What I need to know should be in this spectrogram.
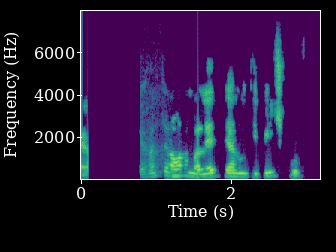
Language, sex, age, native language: Icelandic, male, 50-59, Icelandic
